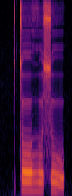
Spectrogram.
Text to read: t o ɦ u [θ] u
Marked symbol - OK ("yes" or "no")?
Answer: no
